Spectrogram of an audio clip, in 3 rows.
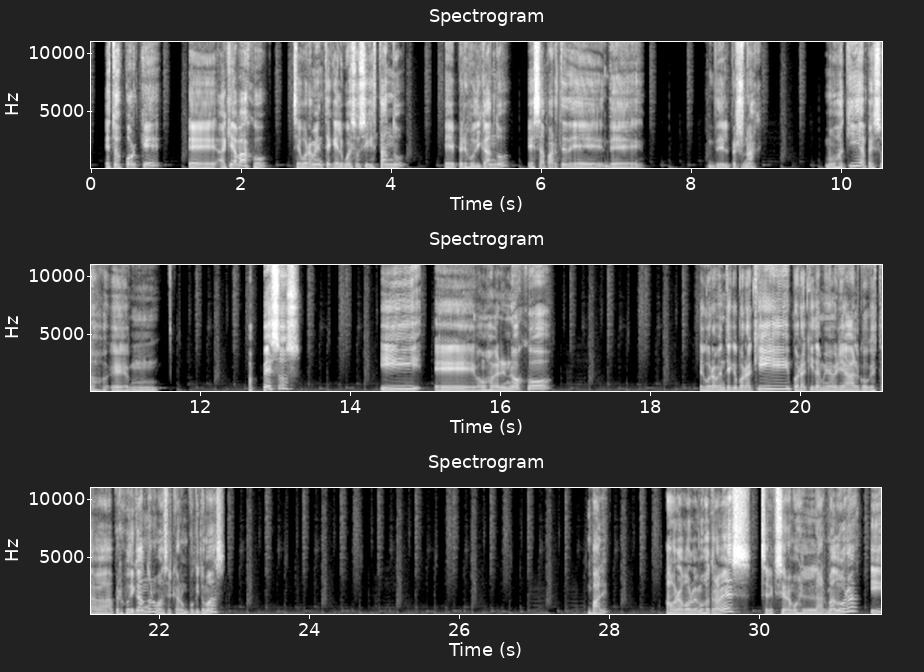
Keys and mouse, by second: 1.2 alt+r, 2.4 shift+middle click, 3.4 middle click, 4.5 right click, 5.4 Tab, 5.9 Tab, 6.3 right click, 7.3-8.4 drag, 8.4 right click, 9.7 click, 11.8-12.8 drag, 13.0-15.5 middle drag, 16.4 middle click, 17.1-18.8 drag, 18.8 middle click, 19.9-21.6 drag, 21.7 middle click, 22.5 shift+middle click, 23.0 middle click, 23.7 shift+middle click, 24.5-25.7 middle drag, 26.3-27.7 drag, 28.7 click, 30.4 right click, 31.3 click.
